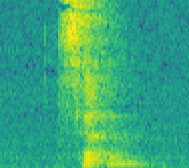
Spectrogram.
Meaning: 1. to tug 2. to drag 3. to pull (a muscle)
- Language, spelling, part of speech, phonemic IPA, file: German, zerren, verb, /ˈtsɛrən/, De-zerren.ogg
